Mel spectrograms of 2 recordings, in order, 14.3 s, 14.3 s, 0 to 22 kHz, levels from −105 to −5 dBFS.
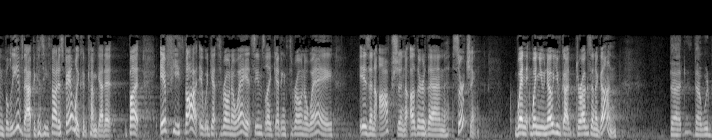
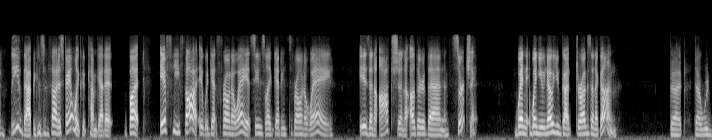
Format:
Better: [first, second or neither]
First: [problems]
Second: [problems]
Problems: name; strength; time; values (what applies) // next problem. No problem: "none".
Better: first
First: none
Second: noise reduction (neural diffusion model UNIVERSE++)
